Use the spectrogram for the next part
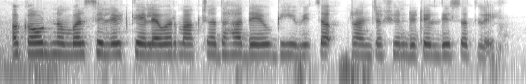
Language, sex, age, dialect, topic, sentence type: Marathi, female, 31-35, Southern Konkan, banking, statement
